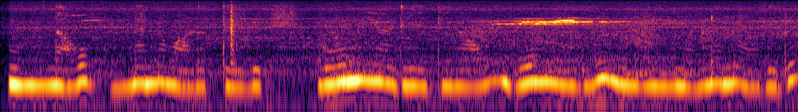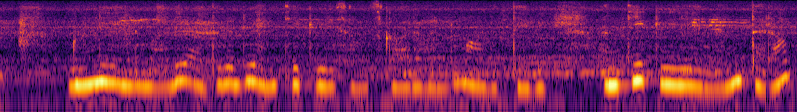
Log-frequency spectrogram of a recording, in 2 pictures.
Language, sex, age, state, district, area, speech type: Kannada, female, 45-60, Karnataka, Tumkur, rural, spontaneous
